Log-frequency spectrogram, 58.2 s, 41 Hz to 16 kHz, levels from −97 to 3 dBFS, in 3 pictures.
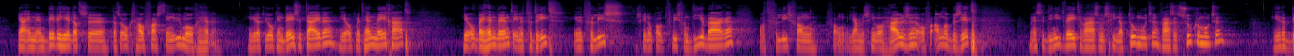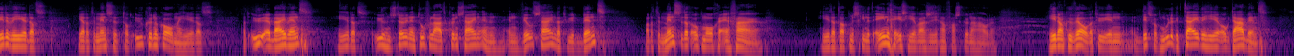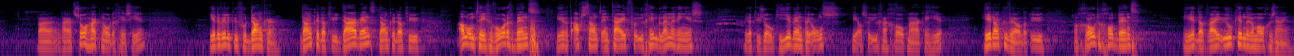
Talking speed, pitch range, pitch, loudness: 225 wpm, 110-140 Hz, 120 Hz, -36 LUFS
